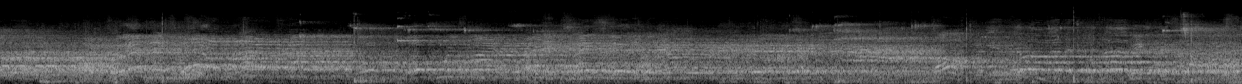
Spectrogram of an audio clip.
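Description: Young men shout to each other across the echoing hall.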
